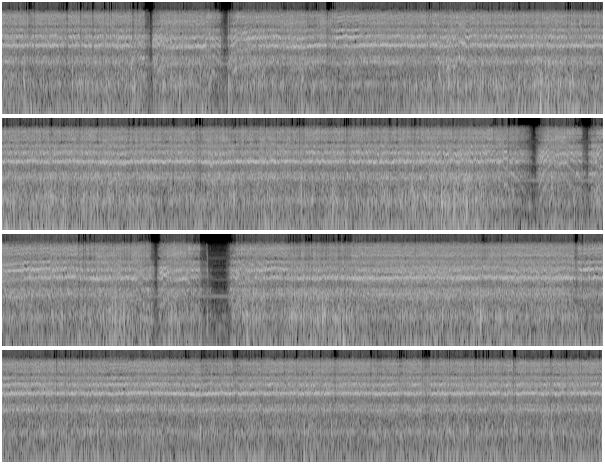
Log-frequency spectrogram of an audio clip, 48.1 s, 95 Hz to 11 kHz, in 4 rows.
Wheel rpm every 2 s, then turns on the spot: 230, 150, 180, 230, 230, 230, 230, 230, 230, 230, 200, 100, 210, 110, 170, 220, 220, 220, 230, 230, 230, 230, 230, 230.
none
